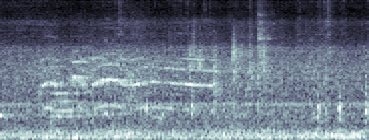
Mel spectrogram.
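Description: Chickens cluck and call faintly in the distance over a low outdoor background hum, with a few short chirps near the end.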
